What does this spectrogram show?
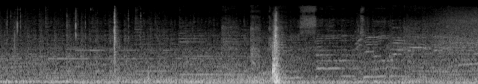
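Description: People climbing into a car: a low, steady engine rumble runs throughout, with a light click early on and one sharp door thump near the middle.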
